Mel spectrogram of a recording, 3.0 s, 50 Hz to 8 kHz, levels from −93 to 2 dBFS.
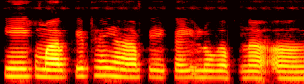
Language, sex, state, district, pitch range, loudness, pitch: Hindi, female, Chandigarh, Chandigarh, 205-240 Hz, -21 LUFS, 215 Hz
